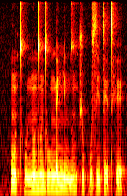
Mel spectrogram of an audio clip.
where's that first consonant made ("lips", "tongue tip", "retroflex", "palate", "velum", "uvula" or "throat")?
tongue tip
